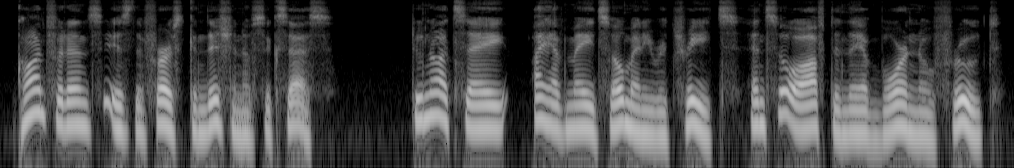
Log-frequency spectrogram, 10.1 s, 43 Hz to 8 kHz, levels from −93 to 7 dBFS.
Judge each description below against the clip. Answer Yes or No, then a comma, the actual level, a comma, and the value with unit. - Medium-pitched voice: Yes, medium, 150 Hz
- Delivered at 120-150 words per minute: Yes, average, 140 wpm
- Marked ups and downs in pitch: No, average, 4.6 semitones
